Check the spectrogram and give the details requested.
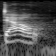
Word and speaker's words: doubt: along on the PDF so the final BT as in debt and doubt you don't say the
